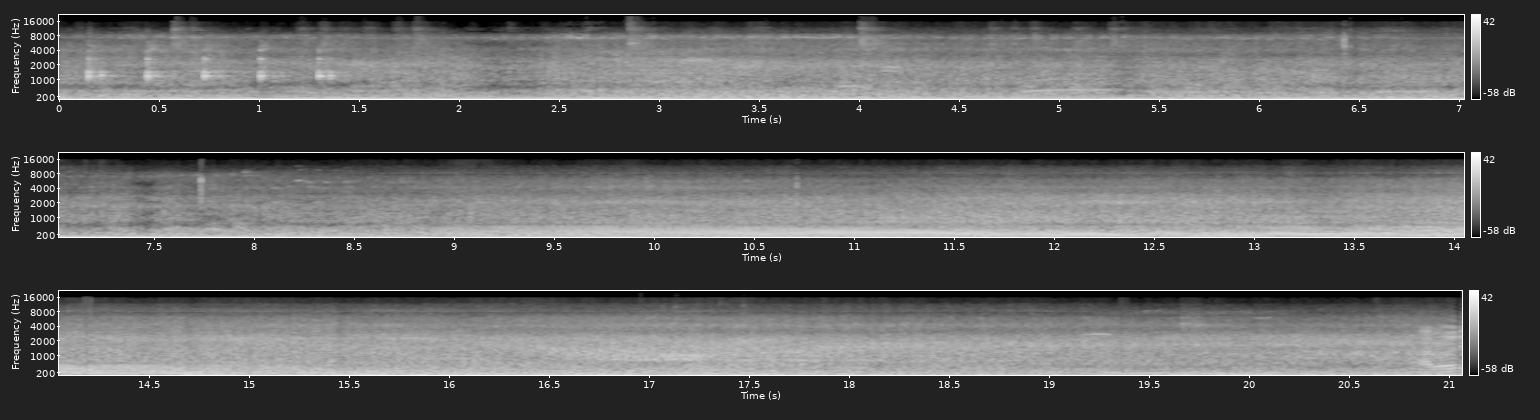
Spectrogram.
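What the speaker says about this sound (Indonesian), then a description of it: "Lalu lintas lumayan ramai." Busy road traffic near Palembang streams past continuously, with loud engine drone, tire roar and vehicles passing close by, and a deep rumble underneath throughout.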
